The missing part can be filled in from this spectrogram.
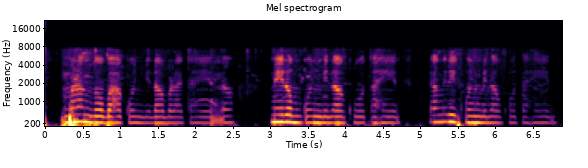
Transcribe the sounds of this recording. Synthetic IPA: mɐɽənd̪oːbaːkuːɲbɪnaːbɐɽaːt̪aɦẽːn | meːɾomkuːɲbɪnaːkoːt̪aːɦẽːd̪ | ɖɐ̃ŋɡɾiːkuːɲbɪnaːkoːt̪aːɦẽːn

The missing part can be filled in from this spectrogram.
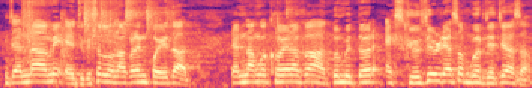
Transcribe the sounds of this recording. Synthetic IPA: d͡ʑɛnːaːmiːʔed͡ʑukeɕənlonãkəɽeːnpəjt̪at̪ː | janːaːmkakʰəɭenakəɦat̪uːnbit̪ːəɾeksklusiʋʈasɔp̚ɡʱəɾd͡ʑet͡ɕeasa̰

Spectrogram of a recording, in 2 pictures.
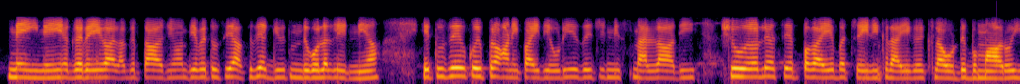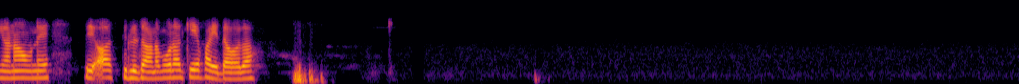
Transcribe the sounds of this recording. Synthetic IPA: nəĩːnəĩːəɡəɾeːɡələɡəɾt̪aːd͡ʒiːõːnd̪iːaːbeːt̪ʊsĩːəkʰd̪iːəɡiːɪt̪ʊnd̪eːkoːlaːleːneːaːeːt̪ʊs̬ẽːkoːiːpəɾaːɽ̃iːpaːiːd̪eːoɽiːɪd̪et͡ʃiːniːsmɛːlːaːd̪iːʃʊːɾoːliəsẽːpəkaːiebətːʃaːiːnĩːkʰlaːiɡəekʰlaːʊʈ̚d̪eːbəmaːɾɦoːiːaːnãːʊnẽː | t̪eːʔaːspɪʈəld͡ʒaːnaːboːnãːkeːpʰaːɪd̪aːɦoːd̪aː

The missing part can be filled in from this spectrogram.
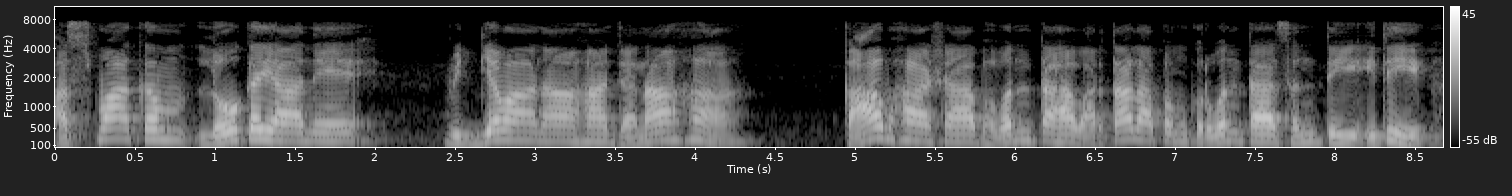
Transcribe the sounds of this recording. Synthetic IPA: ɐsmaːkɐmloːkɐjaːneː | ʋid̪jɐʋaːnaːɦɐ̆d͡ʒɐnaːɦɐ̆ | kaːbʱaːʂaːbʱɐʋɐnt̪ɐɦɐ̆ʋaːɾt̪aːlaːpɐmkuɾʋɐnt̪aːsɐnt̪iit̪i

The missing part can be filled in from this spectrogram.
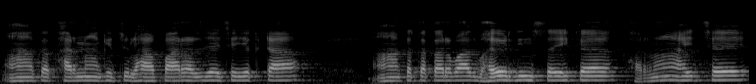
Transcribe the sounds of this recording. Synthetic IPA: ə̰ɦãkekʰəɾnaket͡ʃulapaɾəld͡ʒajt͡ʃʰɛekʈa | ə̰ɦãket̪əkəɾbad̪bʱəjɾd̪insəɦkekʰəɾnaɦet̪̚t͡ʃʰɛ

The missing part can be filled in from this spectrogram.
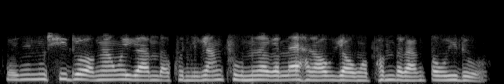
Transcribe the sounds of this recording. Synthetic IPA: kʰojnɐnusidɾɔɐŋaŋojɡandɐːkʰuniɡaŋpʰuŋnɐɾaɡɐlajɦɐɾawjawmɐpʰɐmdɐɡaŋtowidɔ

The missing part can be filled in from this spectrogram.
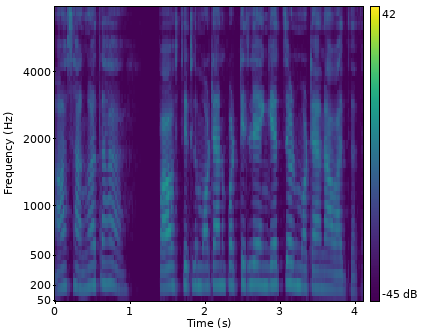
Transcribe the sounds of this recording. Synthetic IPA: ɦãsãŋɡət̪ɦa | pawst̪it̪lmoʈʰjanpəʈːit̪leeŋɡet͡səɽmoʈʰjanaʋad͡zd͡zat̪a

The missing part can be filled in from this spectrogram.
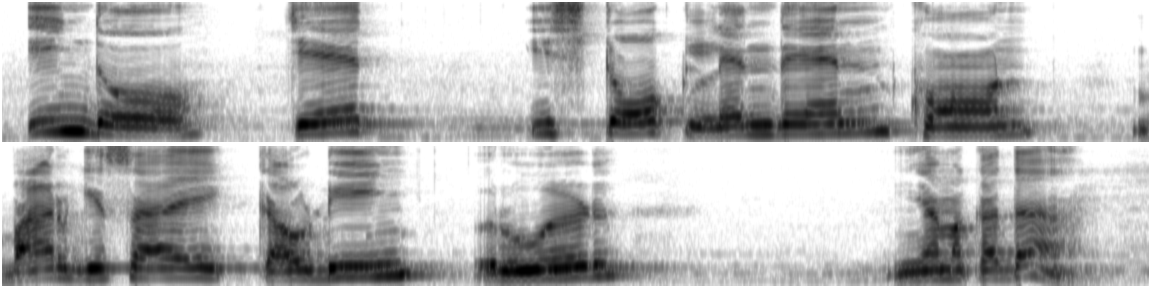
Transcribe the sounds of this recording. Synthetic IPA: iɲd̪ɔ | t͡ʃɛt̪̚ | isʈɔklɛnd̪ɛnkʰɔn | baɾɡɛsajkawɖiɲɾuəɽ | ɲamakad̪a

